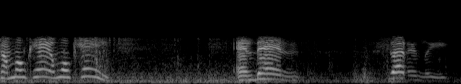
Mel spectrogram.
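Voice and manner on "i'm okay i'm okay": high-pitched imitation of mom insisting; high, insistent retold reassurance. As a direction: lightly act out a hurt mom reassuring kids. Mother retold reassuring worried kids.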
